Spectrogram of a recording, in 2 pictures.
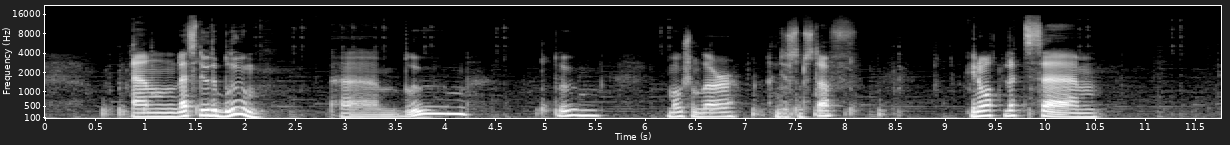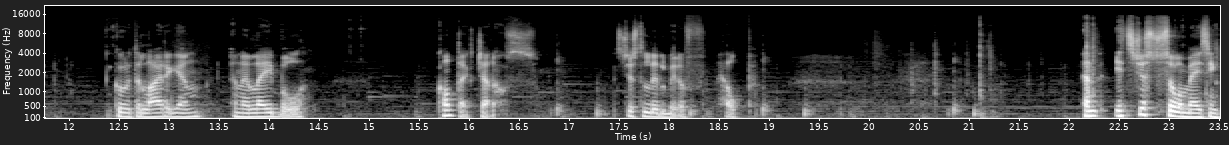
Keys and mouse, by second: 0.9 shift+middle click, 1.4 middle click, 2.0 click, 3.0 click, 3.2 click, 4.5 click, 4.9 middle click, 6.1 click, 6.6 middle click, 7.4 shift+middle click, 8.0 middle click, 10.4 click, 11.2 click, 12.3 click, 14.7 click, 16.3 click, 16.8 middle click, 17.8 middle click, 18.9 middle click, 20.8 middle click, 21.1 space, 22.1 space, 23.1 click, 23.4 ctrl+s.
